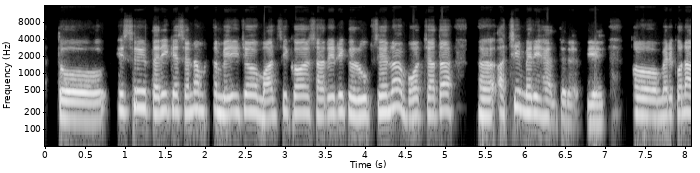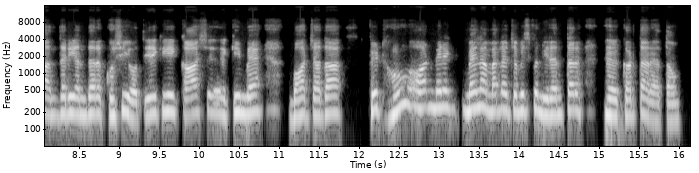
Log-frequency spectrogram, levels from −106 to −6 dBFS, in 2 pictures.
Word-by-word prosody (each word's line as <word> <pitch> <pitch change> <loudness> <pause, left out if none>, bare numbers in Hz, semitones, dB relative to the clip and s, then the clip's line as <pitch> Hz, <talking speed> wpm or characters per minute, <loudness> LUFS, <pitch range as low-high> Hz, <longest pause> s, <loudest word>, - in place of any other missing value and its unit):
तो 150 -2 +4
इस 210 0 -1 0.2
तरीके 210 +2 +1
से 200 -1 -2
ना 225 +3 +1
मतलब 210 0 -3
मेरी 190 +2 +1
जो 205 0 +1
मानसिक 175 +4 -2
और 195 0 +2
शारीरिक 190 +3 -1
रूप 175 0 +2
से 195 - +2
है 200 - +5
ना 245 +4 +2
बहुत 175 -2 -2
ज़्यादा 185 +4 +1 0.4
अ, 180 - +4
अच्छी 185 +7 0
मेरी 195 -4 +2
हेल्थ 155 -4 -4
रहती 135 -1 -2
है। - - -4 0.4
तो 175 -2 +2
मेरे 175 +1 -1
को 190 - -2
ना 195 0 +4
अंदर 185 +1 -2
ही 195 - +4
अंदर 185 +1 +1
खुशी 175 +4 0
होती 165 0 +1
है 190 +1 +3
कि 205 +2 +1
काश! 185 +3 +2
कि 195 0 0
मैं 195 +1 +1 0.4
बहुत 165 +2 0
ज़्यादा 185 +3 +1 0.4
फिट 215 -2 +1
होऊँ 230 +10 +2
और 235 +1 +3
मेरे 240 0 +1 0.2
मैं 220 - +4
ना 245 -1 +3
मतलब 210 0 -1
जब 205 +1 0
इसको 210 +1 -1
निरंतर 180 +3 +1 0.4
हुँ 175 -2 +4
करता 170 +2 -1
रहता 145 -1 -4
हूँ। 145 +1 -5
190 Hz, 195 wpm, -22 LUFS, 175-205 Hz, 0.4 s, है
